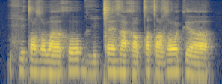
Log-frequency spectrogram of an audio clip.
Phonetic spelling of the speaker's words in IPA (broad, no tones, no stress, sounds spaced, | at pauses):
x i t ɔ zˤ o w ɐː x oː ɡʱ i ǀ ɛ z a x ɘ tˤ ɐ t ɐ zˤ oː kʲ ɐː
